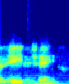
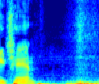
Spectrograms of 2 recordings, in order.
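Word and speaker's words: Achane: I play Swift over A-Chain. A-Chain's got to face a tough Baltimore defense. Who's A-Chain? Number 1 defense. Who's A-Chain? A-Chain. You mean A-Chan? Yeah, exactly. A-Chan. A-Chan, however you want to pronounce it.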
